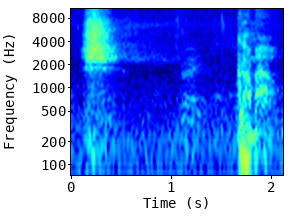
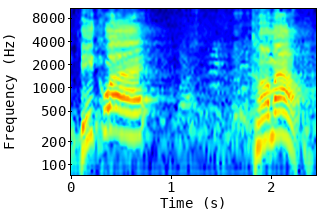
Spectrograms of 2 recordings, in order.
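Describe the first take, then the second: First: Very soft hushed command; quiet hush. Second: Calm command. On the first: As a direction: shush the spirit out gently. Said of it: "Jesus mostly only said". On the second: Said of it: "Jesus just said". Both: Acted.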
